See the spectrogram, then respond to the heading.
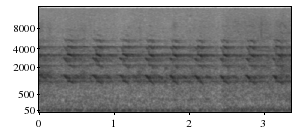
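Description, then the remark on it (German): Seagulls call over and over in quick, fairly regular bursts against a steady low rumble in the city centre of Kiel on Reformation Day, the cries moderately loud, with no one speaking. “Was man hier hört, sind die Möwen im Hintergrund.”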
